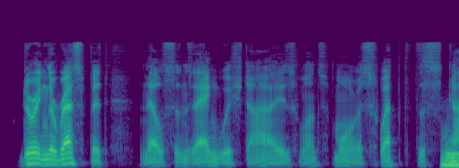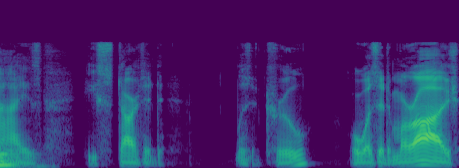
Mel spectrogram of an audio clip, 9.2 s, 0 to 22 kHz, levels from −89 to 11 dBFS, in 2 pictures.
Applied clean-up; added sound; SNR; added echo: neural mask model RNNoise.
